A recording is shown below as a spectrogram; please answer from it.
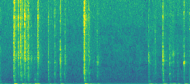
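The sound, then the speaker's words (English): Bursts of keystrokes as a command is typed at a command prompt on a computer keyboard: quick, light clicks in several clusters with short gaps between them, fairly quiet and with no talking. “I'm going to type DC promo.”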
